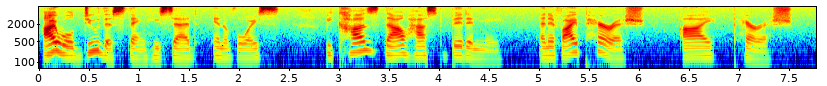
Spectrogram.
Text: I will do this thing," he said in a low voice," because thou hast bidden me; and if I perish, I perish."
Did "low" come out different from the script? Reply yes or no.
yes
